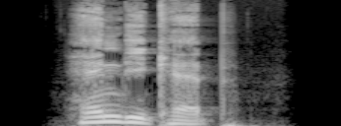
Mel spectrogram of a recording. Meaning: 1. handicap (allowance to offset skill differences; measure of ability) 2. handicap, disadvantage, something that hampers 3. physical handicap, disability
- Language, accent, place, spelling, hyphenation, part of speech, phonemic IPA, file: German, Germany, Berlin, Handicap, Han‧di‧cap, noun, /ˈhɛndiˌkɛp/, De-Handicap.ogg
